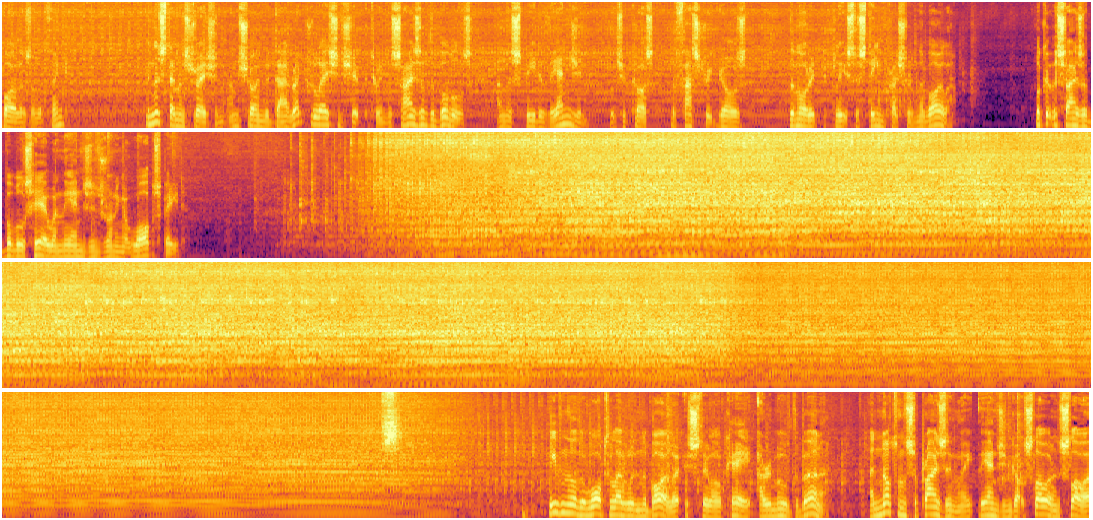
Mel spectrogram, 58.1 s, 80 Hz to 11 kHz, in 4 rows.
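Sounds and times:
model steam engine beat: 0:48.3 - 0:55.6
steam hissing: 0:48.6 - 0:49.1.

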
